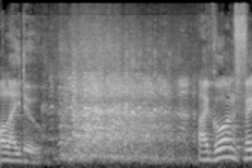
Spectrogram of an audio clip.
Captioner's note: audience Laughing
